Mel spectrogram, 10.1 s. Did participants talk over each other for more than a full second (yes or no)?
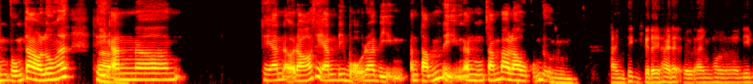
no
